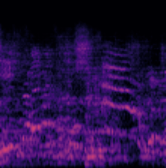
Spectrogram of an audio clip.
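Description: A group of children chattering and calling out over one another, with one child's high voice sliding up and then down near the end.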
